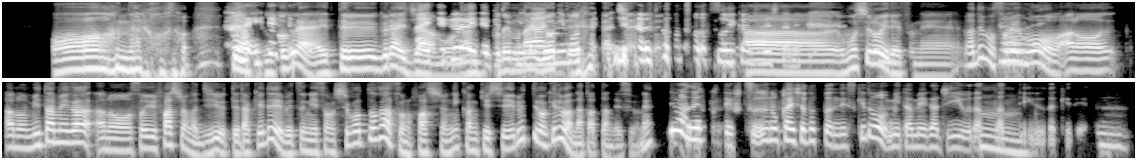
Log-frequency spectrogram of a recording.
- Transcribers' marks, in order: laugh; laughing while speaking: "感じ。うん、そう そう"; laugh
- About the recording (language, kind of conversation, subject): Japanese, podcast, 自分らしさを表すアイテムは何だと思いますか？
